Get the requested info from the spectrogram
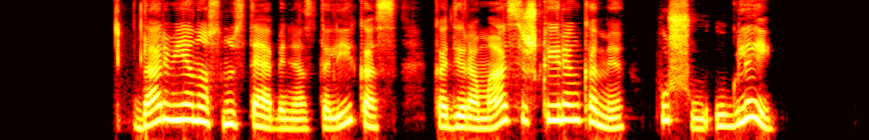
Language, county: Lithuanian, Klaipėda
